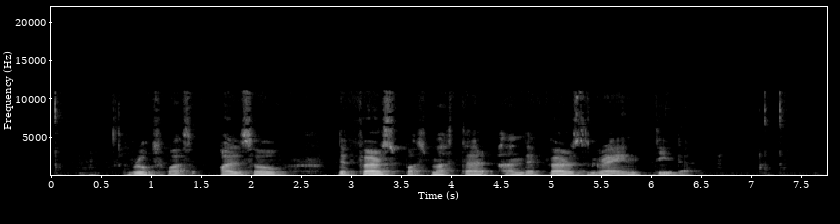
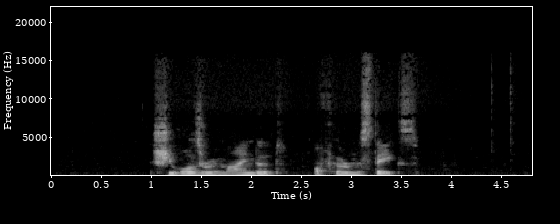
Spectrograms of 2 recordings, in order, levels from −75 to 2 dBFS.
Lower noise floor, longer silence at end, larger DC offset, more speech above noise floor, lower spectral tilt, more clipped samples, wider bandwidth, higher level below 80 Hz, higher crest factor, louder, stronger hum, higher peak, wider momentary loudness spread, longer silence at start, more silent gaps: about the same, -66 dBFS vs -64 dBFS; first, 1.35 s vs 1.15 s; neither; about the same, 39 dB vs 38 dB; first, -6 dB/octave vs -4 dB/octave; neither; second, 11.5 kHz vs 16.5 kHz; first, -48 dBFS vs -62 dBFS; about the same, 22 dB vs 22 dB; about the same, -28 LUFS vs -26 LUFS; neither; about the same, -8 dBFS vs -8 dBFS; first, 23 LU vs 14 LU; second, 0.05 s vs 1 s; neither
